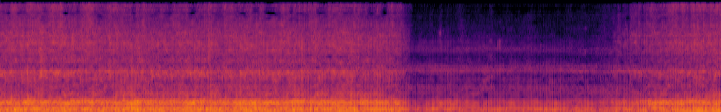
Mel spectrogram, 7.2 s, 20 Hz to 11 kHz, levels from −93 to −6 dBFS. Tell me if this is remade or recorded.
remade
